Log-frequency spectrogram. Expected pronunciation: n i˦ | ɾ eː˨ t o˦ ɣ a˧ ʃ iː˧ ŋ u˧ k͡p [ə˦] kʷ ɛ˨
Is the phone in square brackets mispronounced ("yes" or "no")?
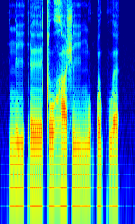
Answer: yes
